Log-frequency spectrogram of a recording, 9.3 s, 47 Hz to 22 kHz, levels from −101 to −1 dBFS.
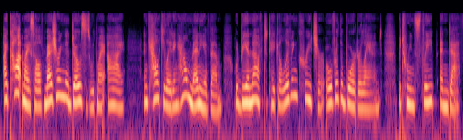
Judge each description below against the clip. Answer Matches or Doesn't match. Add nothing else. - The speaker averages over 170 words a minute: Matches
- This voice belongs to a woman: Matches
